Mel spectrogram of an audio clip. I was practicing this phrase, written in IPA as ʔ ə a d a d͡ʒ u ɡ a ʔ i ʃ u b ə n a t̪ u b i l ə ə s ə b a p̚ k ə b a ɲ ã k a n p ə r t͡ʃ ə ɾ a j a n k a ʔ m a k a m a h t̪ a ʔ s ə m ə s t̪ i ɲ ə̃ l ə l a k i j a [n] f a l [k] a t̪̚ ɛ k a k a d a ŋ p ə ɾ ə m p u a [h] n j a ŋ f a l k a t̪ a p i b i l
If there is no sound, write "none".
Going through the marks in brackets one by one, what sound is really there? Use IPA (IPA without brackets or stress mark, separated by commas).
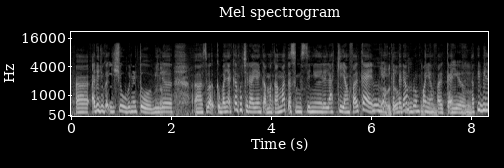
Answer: ŋ, k, none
